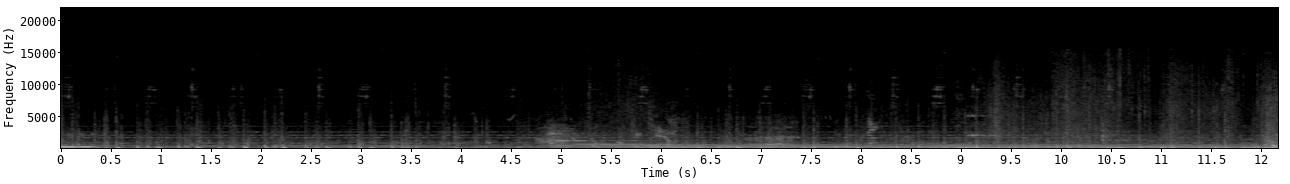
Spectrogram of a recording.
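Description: Horse hooves clip-clop in Red Dead Online, with a horse neighing and whinnying among the steady hoofbeats over a game soundscape, all fairly quiet.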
